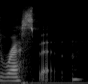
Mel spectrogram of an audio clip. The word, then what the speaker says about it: respite: a variety of pronunciations the correct way of saying it is respit respit is a temporary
